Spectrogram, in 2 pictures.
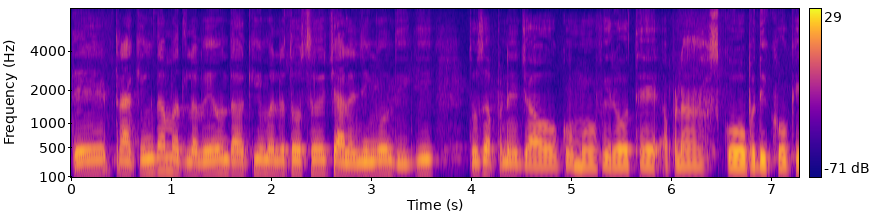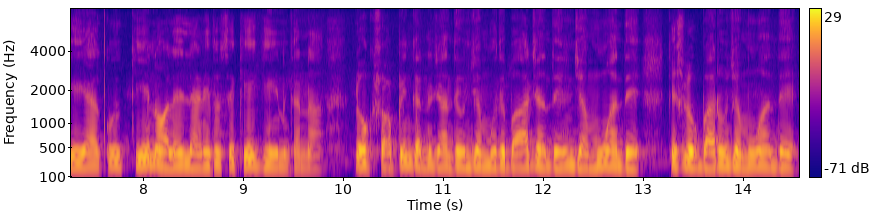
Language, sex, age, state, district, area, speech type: Dogri, male, 30-45, Jammu and Kashmir, Jammu, urban, spontaneous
